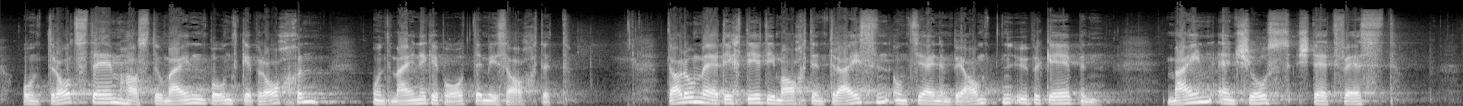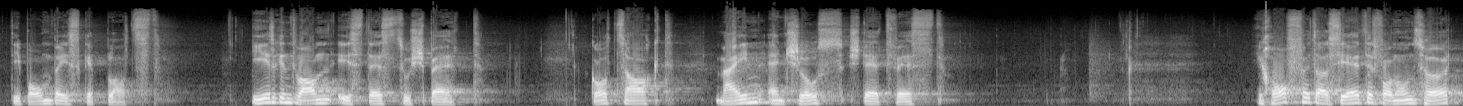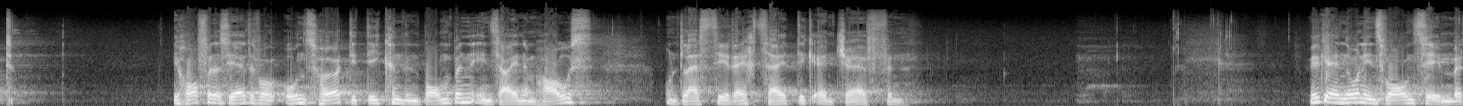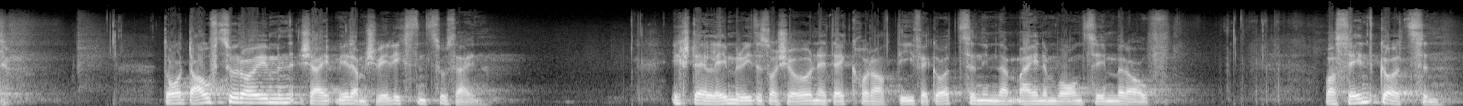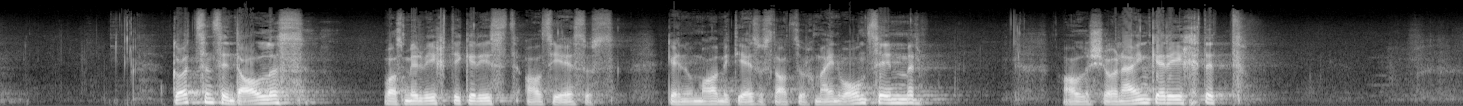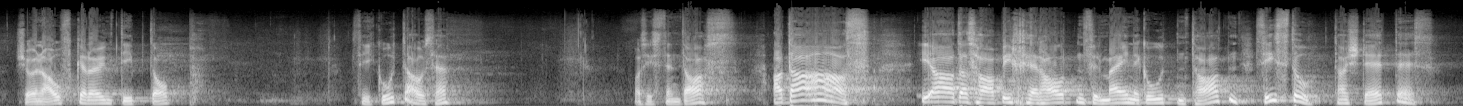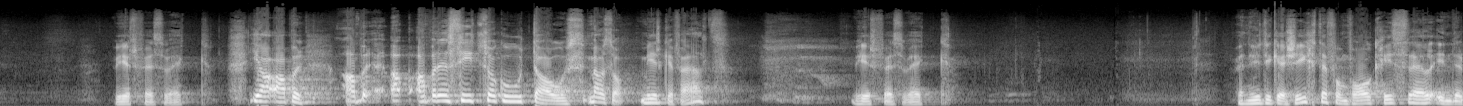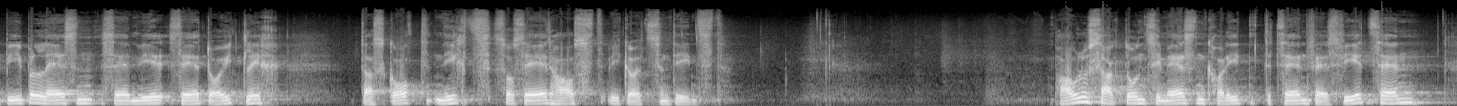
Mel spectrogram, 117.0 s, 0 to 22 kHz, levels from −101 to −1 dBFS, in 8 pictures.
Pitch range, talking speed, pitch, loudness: 105-140 Hz, 100 wpm, 120 Hz, -13 LUFS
